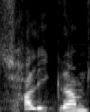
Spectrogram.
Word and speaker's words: শালগ্রাম: আজকের আলোচনার বিষয় হবে যে নারায়ণ শিলা যেটাকে আমরা শালিগ্রাম শিলা বা শালগ্রাম শিলা বলে থাকি। দুটোই ঠিক উচ্চারণ।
